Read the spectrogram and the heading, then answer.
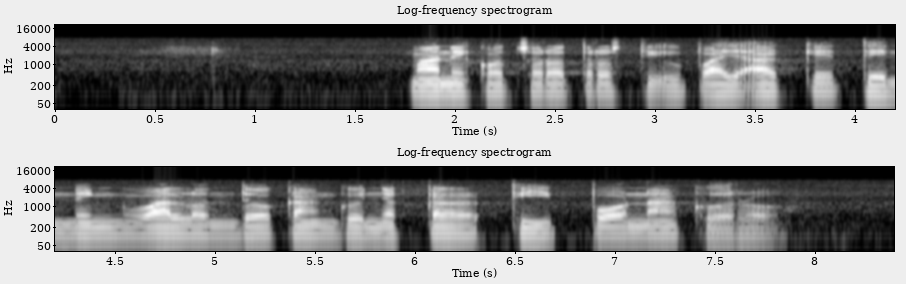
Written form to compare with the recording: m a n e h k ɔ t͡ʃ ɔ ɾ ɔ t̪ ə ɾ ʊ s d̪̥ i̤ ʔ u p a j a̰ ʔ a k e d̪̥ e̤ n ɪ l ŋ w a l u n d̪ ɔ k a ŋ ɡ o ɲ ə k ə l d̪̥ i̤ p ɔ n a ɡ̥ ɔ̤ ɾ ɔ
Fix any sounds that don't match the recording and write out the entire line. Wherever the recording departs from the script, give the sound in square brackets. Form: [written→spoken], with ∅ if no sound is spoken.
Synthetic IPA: m a n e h k ɔ t͡ʃ ɔ ɾ ɔ t̪ ə ɾ ʊ s d̪̥ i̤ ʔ u p a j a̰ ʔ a k e d̪̥ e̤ n ɪ [l→∅] ŋ w a l [u→ɔ] n d̪ ɔ k a ŋ ɡ o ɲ ə k ə l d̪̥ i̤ p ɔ n a ɡ̥ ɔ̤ ɾ ɔ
